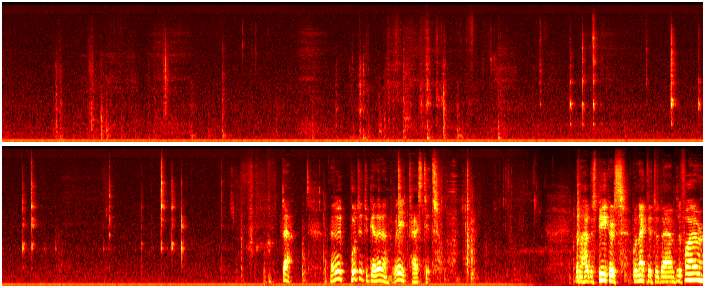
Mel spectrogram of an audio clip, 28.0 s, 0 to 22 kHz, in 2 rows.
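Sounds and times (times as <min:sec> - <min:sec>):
clicks and taps of small parts: 0:16.1 - 0:17.7.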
